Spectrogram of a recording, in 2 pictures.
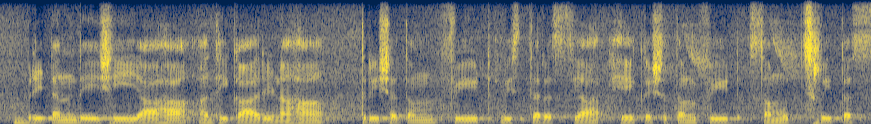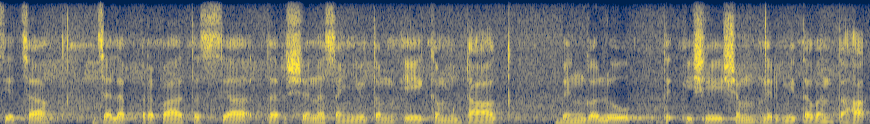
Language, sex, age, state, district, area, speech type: Sanskrit, male, 30-45, Kerala, Kasaragod, rural, read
